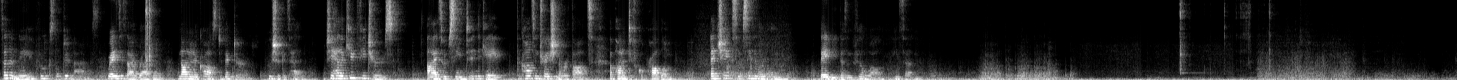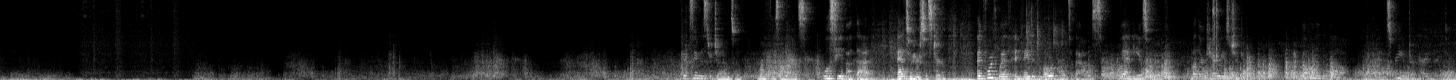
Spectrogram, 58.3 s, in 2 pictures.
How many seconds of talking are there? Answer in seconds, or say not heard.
33 s.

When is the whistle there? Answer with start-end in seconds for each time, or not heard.
not heard.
